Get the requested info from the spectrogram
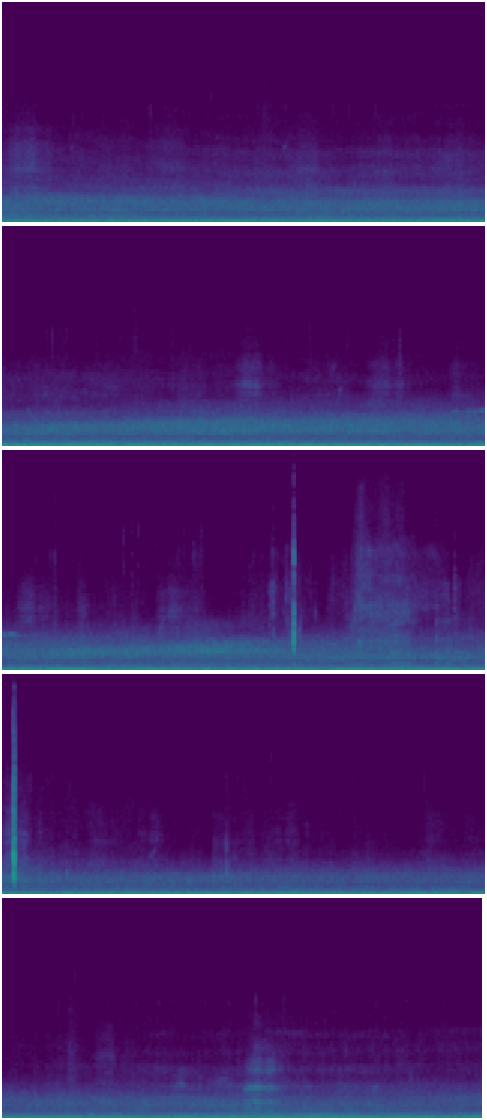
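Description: Steady low outdoor rumble with a hiss above it, and two sharp clicks in the second half.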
